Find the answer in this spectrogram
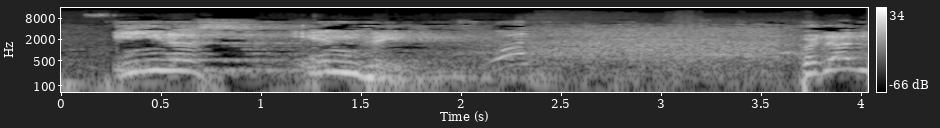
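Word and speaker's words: Enos: Enus rhymes with Venus.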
